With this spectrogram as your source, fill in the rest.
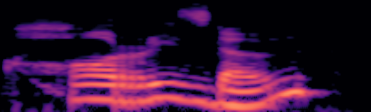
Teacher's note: little letter C shape above the first word first letter horizone that's a rough breathing so it adds an H sound to the beginning of the word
